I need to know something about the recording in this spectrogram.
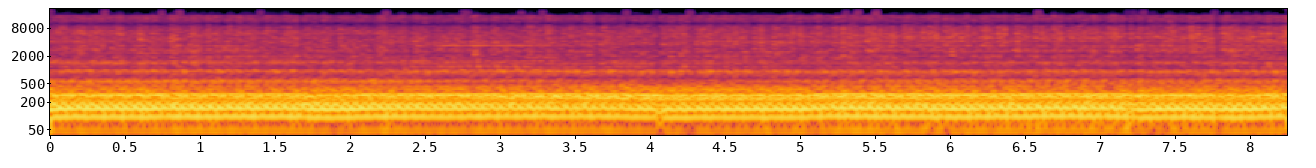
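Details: Freshly rebuilt Triumph TR6 six, head shaved 60 thou (about 8.4–8.5:1 compression), after first start, warmed up, chokes off, distributor slightly adjusted: steady, even low drone with no misses, knocks or hunting; normal warm idle.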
